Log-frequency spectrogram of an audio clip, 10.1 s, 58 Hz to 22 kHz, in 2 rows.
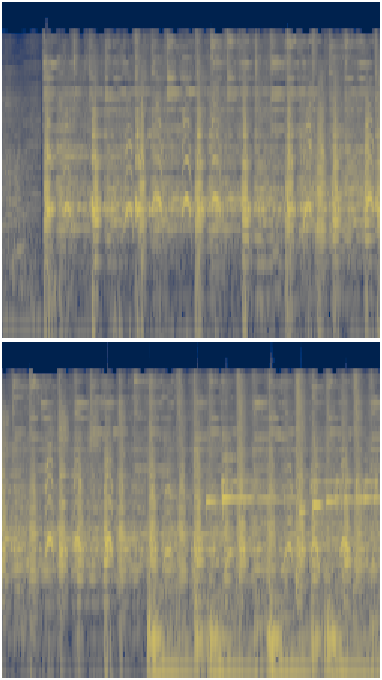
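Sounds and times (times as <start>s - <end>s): instrumental music with steady beat: 0.6s - 10.0s.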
